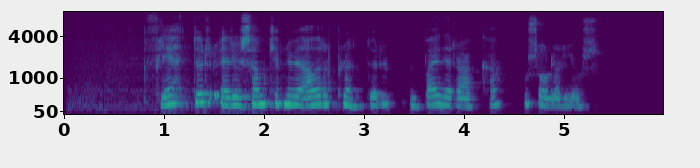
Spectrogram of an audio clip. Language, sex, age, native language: Icelandic, female, 40-49, Icelandic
